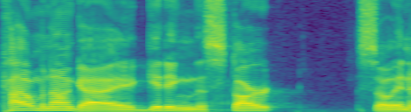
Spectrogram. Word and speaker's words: Monangai: Manungai. Manangai. Yep. Manangai. You have to say it like that. Kyle Monangai getting the start.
